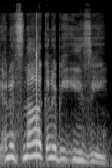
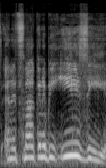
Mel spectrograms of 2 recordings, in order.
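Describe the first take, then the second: First: "not" leaned on, "easy" drawn into two beats; stress on not. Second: "easy" lifted and leaned on, then falling; stress on easy. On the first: Speaker repeating the warning to viewers, stress on "not". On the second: Speaker warning struggling viewers, stress on "easy". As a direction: lean hard on the word "easy". Repeats warning with shifted emphasis. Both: Real, not acted.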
